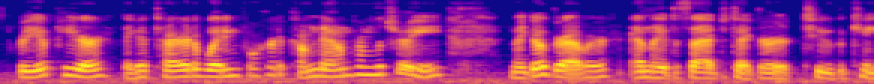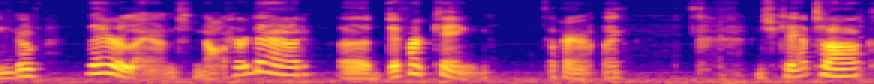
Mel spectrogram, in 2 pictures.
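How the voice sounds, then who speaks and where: A woman's voice: on the low side, a bit bright. A woman hosting a podcast casually retells a fairy tale in an informal way, adding wry asides as she goes. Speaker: podcast host and author.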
